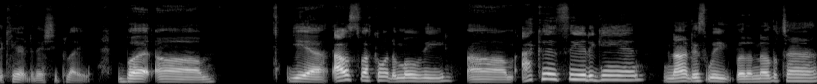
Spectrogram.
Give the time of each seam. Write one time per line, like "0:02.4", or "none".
0:01.1
0:02.8
0:03.3
0:04.6
0:06.5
